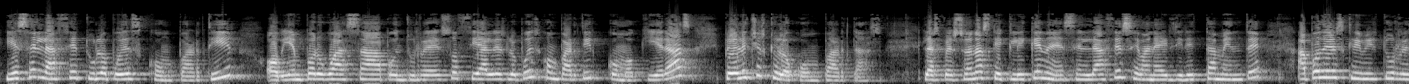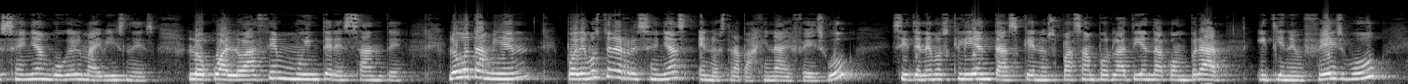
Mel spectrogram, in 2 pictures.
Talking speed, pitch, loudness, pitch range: 170 wpm, 235 Hz, -10 LUFS, 215-265 Hz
